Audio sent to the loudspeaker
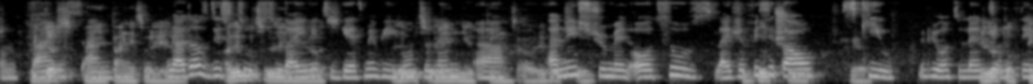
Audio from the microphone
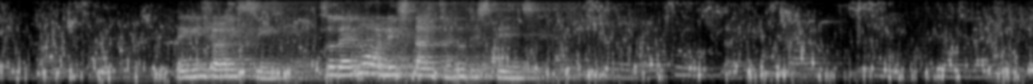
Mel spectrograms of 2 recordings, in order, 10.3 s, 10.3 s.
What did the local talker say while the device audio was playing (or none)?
they usually say so there's not always time to do these things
